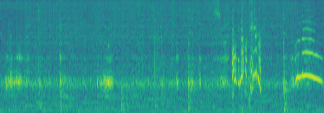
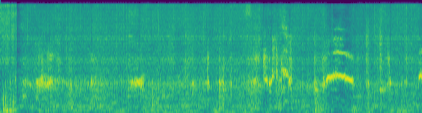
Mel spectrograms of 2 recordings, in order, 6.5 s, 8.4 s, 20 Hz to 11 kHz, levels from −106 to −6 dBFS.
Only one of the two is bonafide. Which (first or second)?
first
